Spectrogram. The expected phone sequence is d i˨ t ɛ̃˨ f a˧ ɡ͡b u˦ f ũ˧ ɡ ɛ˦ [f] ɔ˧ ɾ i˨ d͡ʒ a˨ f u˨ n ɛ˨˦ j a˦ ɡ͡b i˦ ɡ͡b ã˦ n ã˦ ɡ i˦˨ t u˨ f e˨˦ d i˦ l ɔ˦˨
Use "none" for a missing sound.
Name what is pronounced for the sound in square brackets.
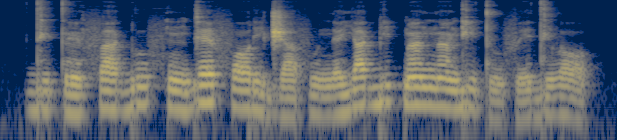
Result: f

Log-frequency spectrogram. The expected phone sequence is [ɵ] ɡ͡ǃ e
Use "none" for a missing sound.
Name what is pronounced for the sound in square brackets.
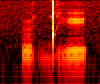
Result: ɵ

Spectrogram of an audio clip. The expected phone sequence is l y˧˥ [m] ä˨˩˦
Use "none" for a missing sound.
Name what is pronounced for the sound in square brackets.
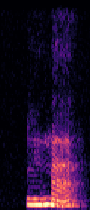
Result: m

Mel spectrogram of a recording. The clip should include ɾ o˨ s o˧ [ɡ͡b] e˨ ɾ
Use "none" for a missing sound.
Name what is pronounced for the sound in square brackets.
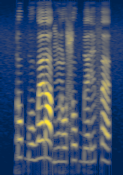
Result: ɡ͡b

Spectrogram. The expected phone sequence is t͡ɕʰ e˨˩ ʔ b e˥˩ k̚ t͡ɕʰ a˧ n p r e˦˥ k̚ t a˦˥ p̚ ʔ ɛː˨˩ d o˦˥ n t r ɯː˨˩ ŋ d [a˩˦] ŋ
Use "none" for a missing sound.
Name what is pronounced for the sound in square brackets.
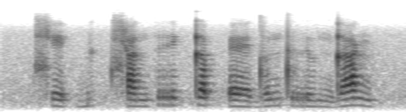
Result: a˥˩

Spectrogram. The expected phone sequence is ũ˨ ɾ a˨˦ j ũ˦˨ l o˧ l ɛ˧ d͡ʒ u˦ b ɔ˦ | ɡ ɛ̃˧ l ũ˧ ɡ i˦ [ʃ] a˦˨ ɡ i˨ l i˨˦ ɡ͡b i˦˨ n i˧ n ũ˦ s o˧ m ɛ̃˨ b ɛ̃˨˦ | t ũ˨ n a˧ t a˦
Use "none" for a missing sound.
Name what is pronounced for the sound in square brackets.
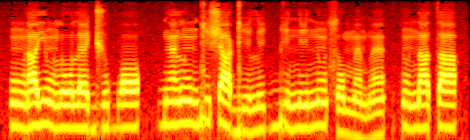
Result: ʃ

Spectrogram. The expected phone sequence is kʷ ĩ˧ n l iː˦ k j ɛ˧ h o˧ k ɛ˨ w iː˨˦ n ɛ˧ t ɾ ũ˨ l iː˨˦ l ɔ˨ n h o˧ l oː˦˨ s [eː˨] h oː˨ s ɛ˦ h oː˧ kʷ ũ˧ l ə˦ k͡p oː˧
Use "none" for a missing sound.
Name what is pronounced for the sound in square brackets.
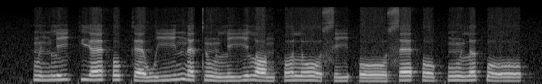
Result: iː˨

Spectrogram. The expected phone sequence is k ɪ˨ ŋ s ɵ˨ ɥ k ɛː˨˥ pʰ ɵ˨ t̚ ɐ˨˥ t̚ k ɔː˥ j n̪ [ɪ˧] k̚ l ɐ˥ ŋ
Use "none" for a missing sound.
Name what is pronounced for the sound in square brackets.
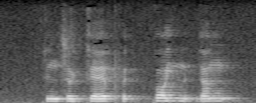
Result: ɪ˧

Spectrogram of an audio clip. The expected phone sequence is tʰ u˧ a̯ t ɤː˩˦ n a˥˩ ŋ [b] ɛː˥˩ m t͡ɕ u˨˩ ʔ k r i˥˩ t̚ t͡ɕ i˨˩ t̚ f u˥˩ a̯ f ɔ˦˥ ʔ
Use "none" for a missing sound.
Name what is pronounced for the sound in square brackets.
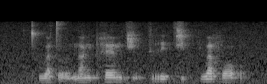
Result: pʰ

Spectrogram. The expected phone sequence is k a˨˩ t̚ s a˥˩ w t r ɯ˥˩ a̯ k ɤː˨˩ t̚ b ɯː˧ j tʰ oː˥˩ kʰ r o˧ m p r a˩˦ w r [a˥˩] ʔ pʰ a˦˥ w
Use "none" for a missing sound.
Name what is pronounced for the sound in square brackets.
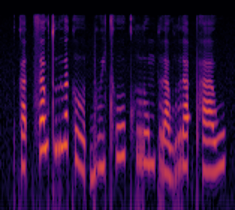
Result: a˦˥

